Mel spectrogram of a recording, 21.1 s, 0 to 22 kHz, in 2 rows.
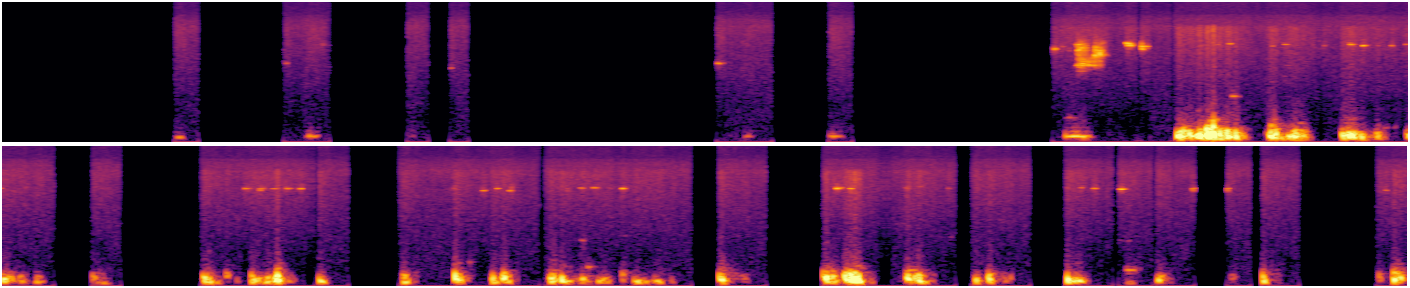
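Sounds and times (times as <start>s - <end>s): muffled low thumps: 8.8s - 10.6s, 16.7s - 18.7s.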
